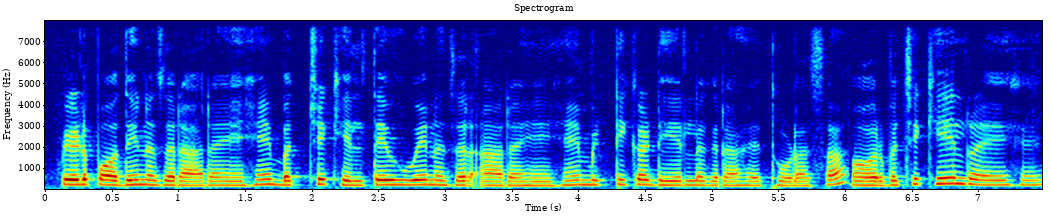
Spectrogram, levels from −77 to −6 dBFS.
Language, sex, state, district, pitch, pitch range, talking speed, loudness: Hindi, female, Bihar, Begusarai, 210 Hz, 190-225 Hz, 200 wpm, -18 LUFS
